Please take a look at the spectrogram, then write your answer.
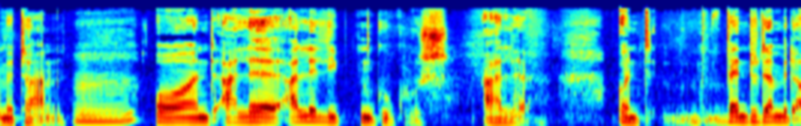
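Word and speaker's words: Googoosh: Wie wird die Gruppe oder der Interpret ausgesprochen? Das ist eine Frau, und zwar Gugusch heißt die.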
